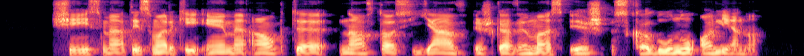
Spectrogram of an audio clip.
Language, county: Lithuanian, Vilnius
